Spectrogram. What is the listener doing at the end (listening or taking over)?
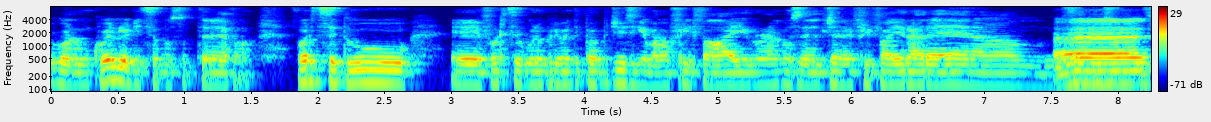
taking over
